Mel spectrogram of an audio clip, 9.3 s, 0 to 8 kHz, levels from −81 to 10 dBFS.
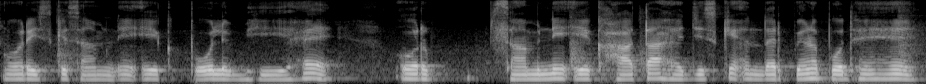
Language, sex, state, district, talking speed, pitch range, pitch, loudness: Hindi, male, Jharkhand, Palamu, 110 wpm, 120-130 Hz, 125 Hz, -17 LUFS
